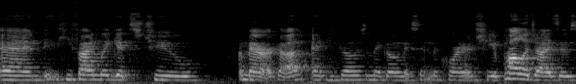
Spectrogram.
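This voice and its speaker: Audible room echo and noticeable background noise accompany a woman speaking at a medium pitch and moderate pace in an animated tone. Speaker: book podcast host. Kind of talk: casual chat. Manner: loud.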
